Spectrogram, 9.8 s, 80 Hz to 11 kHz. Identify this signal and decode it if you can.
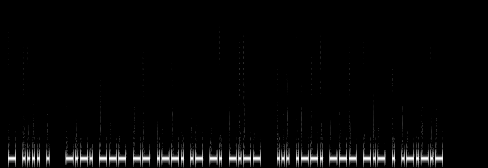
Morse code, heard as a keyed tone, about 25 wpm, 700 Hz. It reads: THE COMPANY SPOKE.
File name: practice / 25wpm / Sentences with 3-Word Phrases - 25wpm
